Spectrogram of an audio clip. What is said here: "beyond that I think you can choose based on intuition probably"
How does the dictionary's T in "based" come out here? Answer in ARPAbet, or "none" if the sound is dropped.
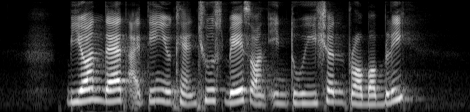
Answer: none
